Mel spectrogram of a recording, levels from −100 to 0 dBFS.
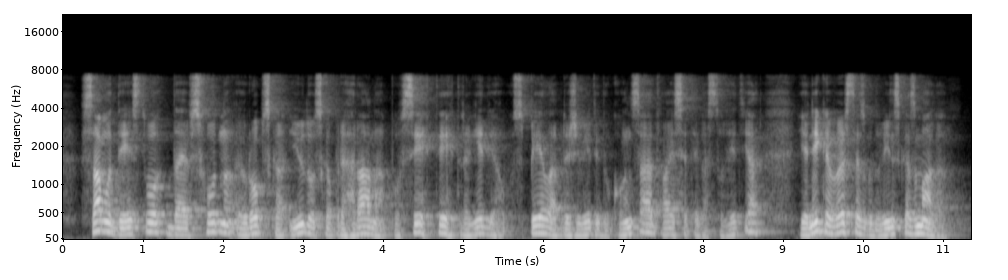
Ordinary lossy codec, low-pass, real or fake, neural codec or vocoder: none; 7.2 kHz; real; none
